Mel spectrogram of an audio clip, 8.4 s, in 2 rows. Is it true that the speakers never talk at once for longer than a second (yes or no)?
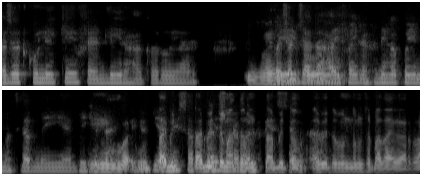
no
